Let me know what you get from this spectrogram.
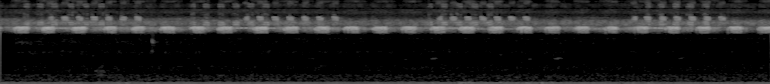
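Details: Autumn chorus of crickets and other insects by a streetlight: a regular high chirp about twice a second, joined in bursts by a second, quicker chirping singer, with faint low rumble beneath.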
